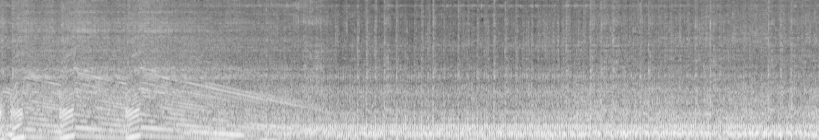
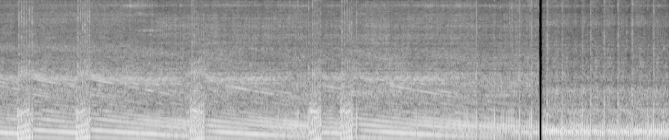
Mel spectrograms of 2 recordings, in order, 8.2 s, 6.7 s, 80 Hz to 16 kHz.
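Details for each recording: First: Jonsered 630 Super / Husqvarna 266 mixmaster chainsaw after opening the high jet back slightly: it blips crisply, idles steadily and revs cleanly, running well. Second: Mixmaster chainsaw built from Jonsered 630 Super and Husqvarna 266 parts, just started on choke: each throttle blip bogs and burbles before climbing, then sags unevenly; smoky and rich off idle, fixed by turning the low jet in.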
